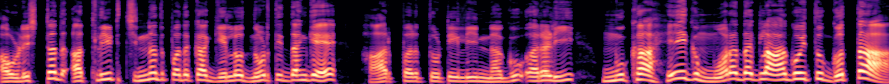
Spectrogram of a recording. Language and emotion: Kannada, happy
